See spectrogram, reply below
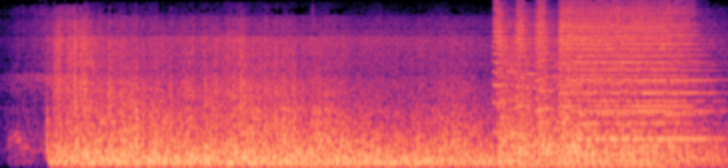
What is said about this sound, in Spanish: Hay una explosión, y ahí se explica cuál es el objetivo del juego.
